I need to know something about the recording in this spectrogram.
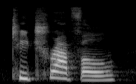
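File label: "to travel", British English; PictureDictionary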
